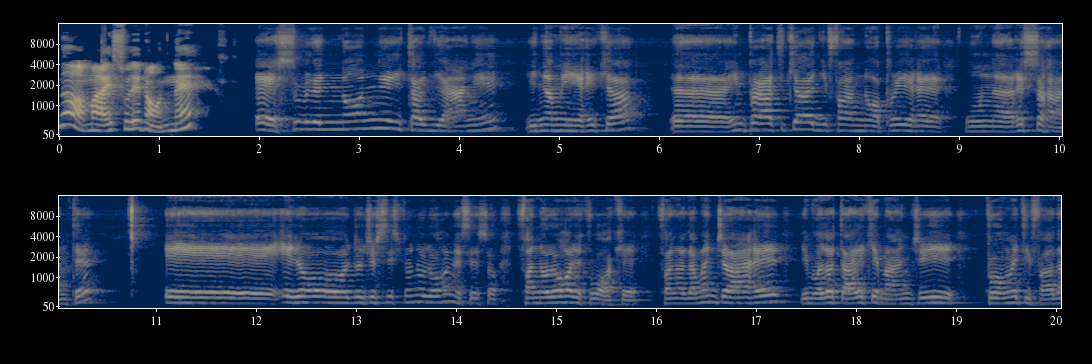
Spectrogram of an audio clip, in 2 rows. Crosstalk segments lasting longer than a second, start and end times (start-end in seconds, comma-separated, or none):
none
